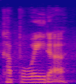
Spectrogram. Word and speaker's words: capoeira: completely circular, and it's called Capoeira, and Brazilians pronounce it Capoeira, and it's a game created by his elders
